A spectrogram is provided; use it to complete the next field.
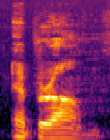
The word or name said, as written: Abram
